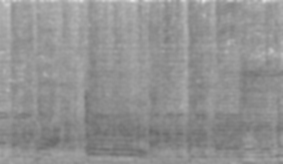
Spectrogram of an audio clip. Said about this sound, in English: Wait, ready? Yell. There you go. With nice yell there. All kinds of vocal processing.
